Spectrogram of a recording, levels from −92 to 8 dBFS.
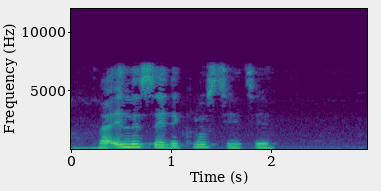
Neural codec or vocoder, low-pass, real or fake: none; 7.2 kHz; real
